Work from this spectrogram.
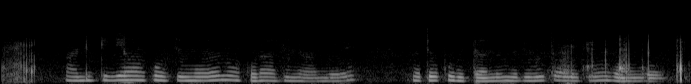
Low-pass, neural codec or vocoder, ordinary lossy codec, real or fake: none; codec, 44.1 kHz, 2.6 kbps, DAC; none; fake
